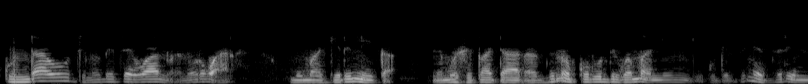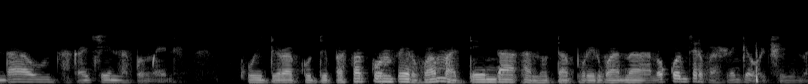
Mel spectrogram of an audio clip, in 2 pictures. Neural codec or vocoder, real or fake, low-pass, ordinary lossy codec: none; real; 7.2 kHz; AAC, 16 kbps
